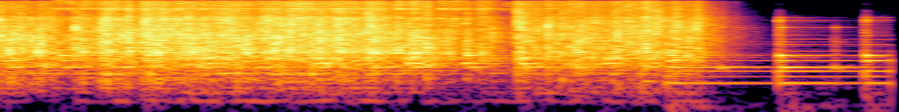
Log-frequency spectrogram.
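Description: Yellow Smarties candy-coated chocolates poured from a glass bowl into a plastic toy bathtub, a dense rattling clatter of many small hard pieces hitting plastic and each other that tails off about three and a half seconds in.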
